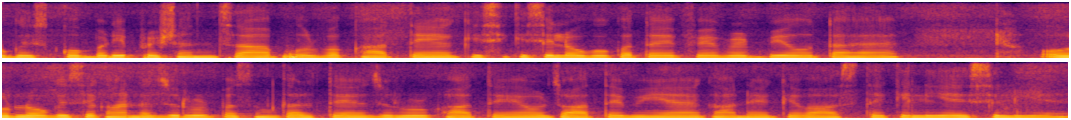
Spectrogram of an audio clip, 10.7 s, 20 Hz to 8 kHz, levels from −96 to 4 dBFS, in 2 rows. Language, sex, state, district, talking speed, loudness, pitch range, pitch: Hindi, female, Uttar Pradesh, Budaun, 215 wpm, -15 LUFS, 205-220 Hz, 210 Hz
